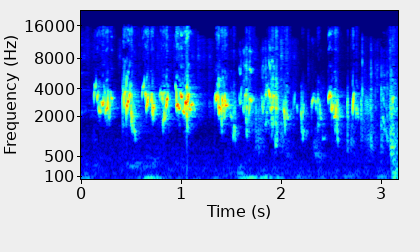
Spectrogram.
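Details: Pet budgerigars kept indoors calling: a busy run of short, bright chirps and warbled notes, closely spaced and irregular, with brief quiet gaps between bursts.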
